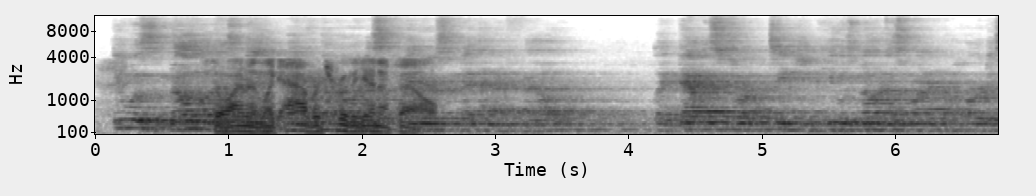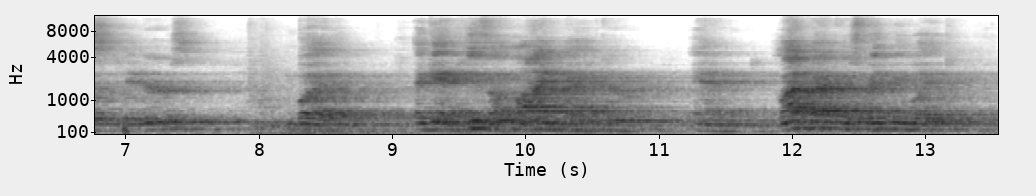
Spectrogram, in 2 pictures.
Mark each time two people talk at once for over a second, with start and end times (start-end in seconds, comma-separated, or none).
0.8-2.6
